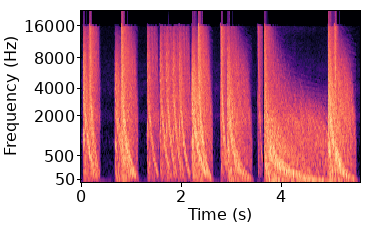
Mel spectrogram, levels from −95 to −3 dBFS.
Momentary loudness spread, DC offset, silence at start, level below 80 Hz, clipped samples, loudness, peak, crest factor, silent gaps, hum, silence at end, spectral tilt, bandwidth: 12 LU; under 0.1%; 0.05 s; -30 dBFS; 0.5%; -11 LUFS; 0 dBFS; 12 dB; none; none; 0.1 s; -2 dB/octave; over 20 kHz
